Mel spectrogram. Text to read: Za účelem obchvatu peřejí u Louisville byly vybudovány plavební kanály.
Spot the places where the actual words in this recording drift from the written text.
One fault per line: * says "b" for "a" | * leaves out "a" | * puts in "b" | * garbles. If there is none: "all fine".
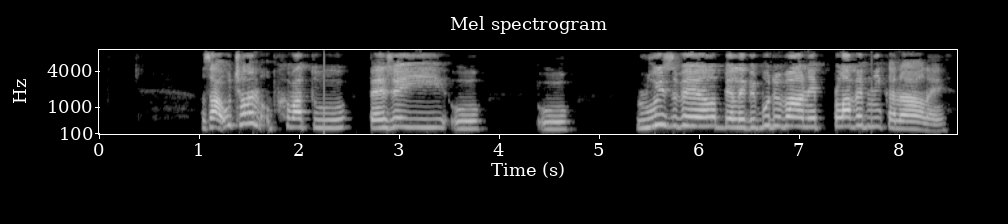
* puts in "u"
